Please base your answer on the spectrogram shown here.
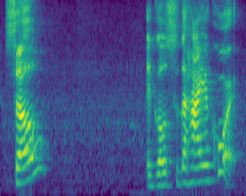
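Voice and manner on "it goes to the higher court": normal talking voice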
